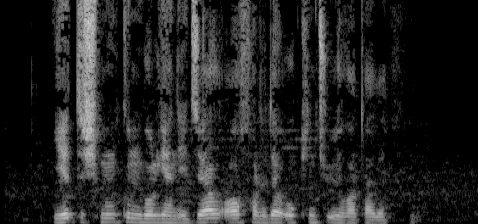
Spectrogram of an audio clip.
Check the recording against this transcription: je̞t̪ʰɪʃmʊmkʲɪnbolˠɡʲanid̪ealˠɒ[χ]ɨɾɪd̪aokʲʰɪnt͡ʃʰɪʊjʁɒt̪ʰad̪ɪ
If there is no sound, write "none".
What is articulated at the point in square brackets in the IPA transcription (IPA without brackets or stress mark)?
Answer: χ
